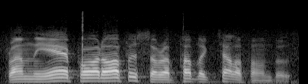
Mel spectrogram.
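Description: A man's voice: medium pitch, lively intonation, normal speed, close to an everyday voice. A shrewd hired gunman from a vintage radio crime serial, played by a male actor. He is cool, tough and matter-of-fact, heard through a dull, aged recording. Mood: cool, businesslike. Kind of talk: old-time radio crime serial acting.

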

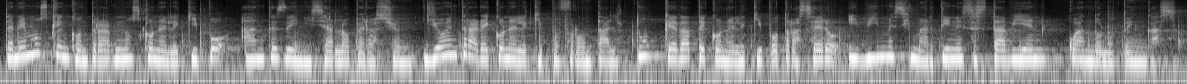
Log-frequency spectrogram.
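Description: A woman's voice: medium pitch, brisk, few pauses, a little mellow, slight background noise, lightly acted. A woman playing a stern, short-tempered police detective in an audio drama, curt and sarcastic. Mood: firm, determined. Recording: music bed under the voice.

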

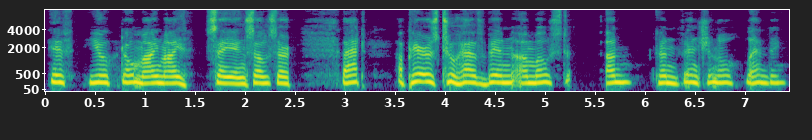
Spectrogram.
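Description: Prim sci-fi audiobook droid, played by a male reader: mechanical, pitched high, deferential, anxious, fussily formal. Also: flat delivery, slow pace, darkish tone, no echo, muffled recording. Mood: shaken, prim. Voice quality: mechanical tones.

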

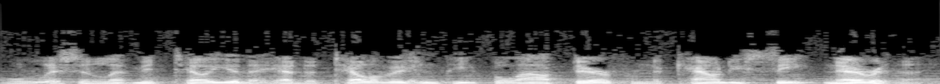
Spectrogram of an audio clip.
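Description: An actor playing a chatty, folksy small-town diner owner who relishes telling a gruesome local story, in old-time radio drama style. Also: male voice, lowish voice, animated, quick pace, natural voice. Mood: gossipy. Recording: phone-like old radio broadcast with faint music.

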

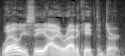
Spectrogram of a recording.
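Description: Guy putting on a folksy older handyman, rambly and polite, deep voice jumping around. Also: very animated, fairly quick. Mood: folksy, deferential. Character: rustic older male mule-driving handyman.

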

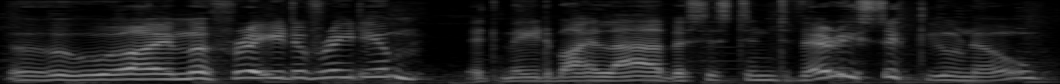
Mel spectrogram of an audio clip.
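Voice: medium pitch, animated, unhurried, faint music behind, close to an everyday voice. An actor playing a polite, nervous older male inventor in an audio drama, formal and fretful. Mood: flustered.

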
